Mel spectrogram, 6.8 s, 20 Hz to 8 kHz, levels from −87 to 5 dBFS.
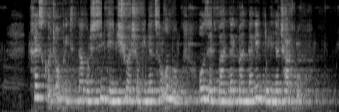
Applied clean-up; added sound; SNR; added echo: neural separator model SepFormer DNS4.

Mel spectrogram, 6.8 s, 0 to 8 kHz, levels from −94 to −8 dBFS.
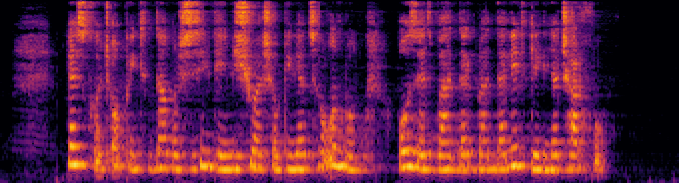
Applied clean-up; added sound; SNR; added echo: neural mask model DeepFilterNet 3.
